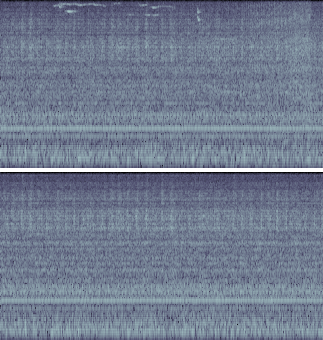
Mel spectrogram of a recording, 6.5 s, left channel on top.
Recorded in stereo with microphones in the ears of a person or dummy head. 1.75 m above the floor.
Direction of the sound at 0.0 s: 15° right (ahead or behind).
